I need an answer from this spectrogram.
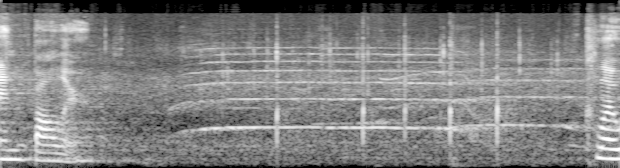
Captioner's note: crowd cheering; crowd clapping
